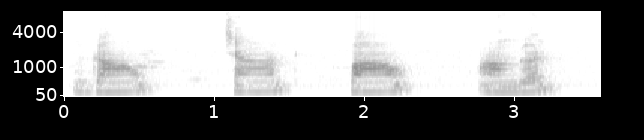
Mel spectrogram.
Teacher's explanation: इसका उच्चारण नाक और गले दोनों से होता है। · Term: अनुनासिक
